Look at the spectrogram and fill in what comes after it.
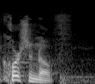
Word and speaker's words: Korshunov: Gary Oldman's Ivan Kursovanov. – What? You want me to spell it for you? – Hold on. Korshunov? Ivan Korshunov. Ah.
